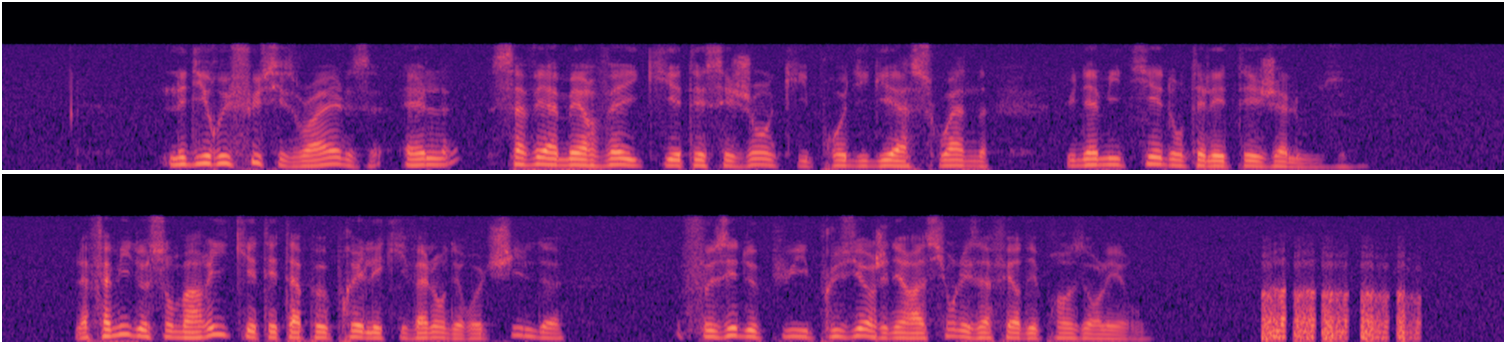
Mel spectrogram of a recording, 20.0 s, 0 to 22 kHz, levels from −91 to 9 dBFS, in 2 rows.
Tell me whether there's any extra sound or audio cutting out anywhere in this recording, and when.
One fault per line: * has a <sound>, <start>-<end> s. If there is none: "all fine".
* has a laugh, 18.4-19.5 s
